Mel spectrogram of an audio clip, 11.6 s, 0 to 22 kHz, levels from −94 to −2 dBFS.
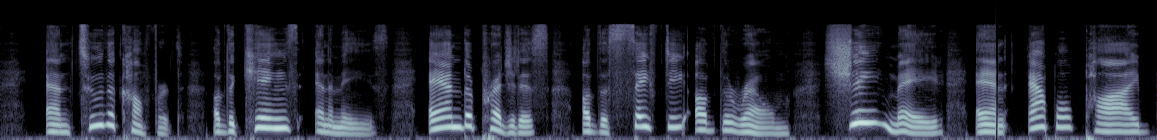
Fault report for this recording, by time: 9.95–9.98 gap 27 ms

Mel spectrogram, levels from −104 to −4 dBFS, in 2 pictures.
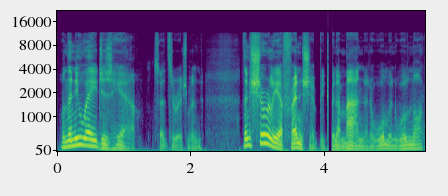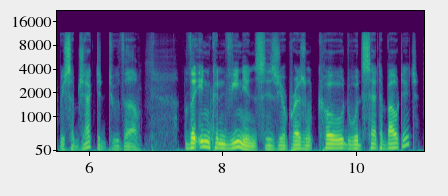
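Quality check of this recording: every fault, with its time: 4.07–4.13 gap 63 ms

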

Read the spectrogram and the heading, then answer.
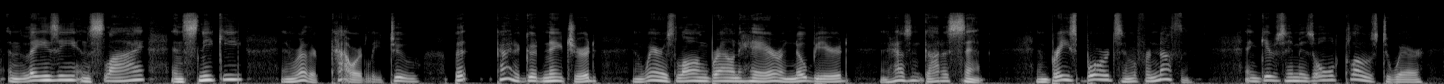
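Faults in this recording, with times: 2.38 gap 2.3 ms

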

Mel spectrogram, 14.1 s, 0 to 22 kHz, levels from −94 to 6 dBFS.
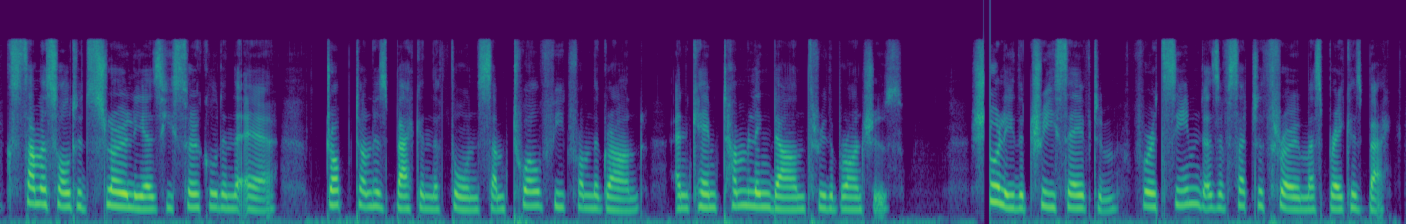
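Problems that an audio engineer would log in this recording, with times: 9.83–9.9 gap 66 ms

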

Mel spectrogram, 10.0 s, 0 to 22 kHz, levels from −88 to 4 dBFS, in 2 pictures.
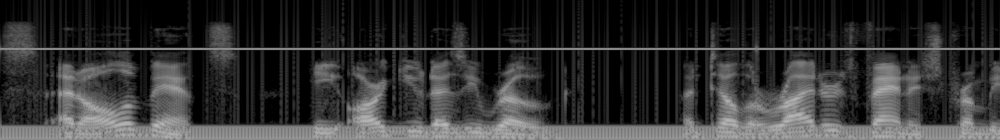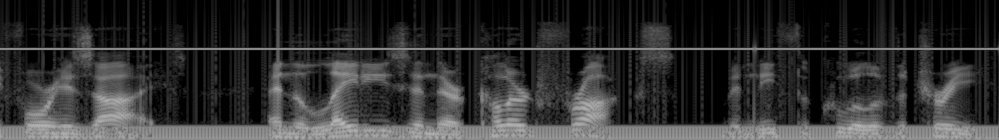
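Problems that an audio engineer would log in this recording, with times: crackle 53/s -32 dBFS
hum 60 Hz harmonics 6 -33 dBFS
tone 5200 Hz -32 dBFS
3.78–3.79 gap 6.2 ms
6.39 pop -9 dBFS
8.77–8.78 gap 7.3 ms

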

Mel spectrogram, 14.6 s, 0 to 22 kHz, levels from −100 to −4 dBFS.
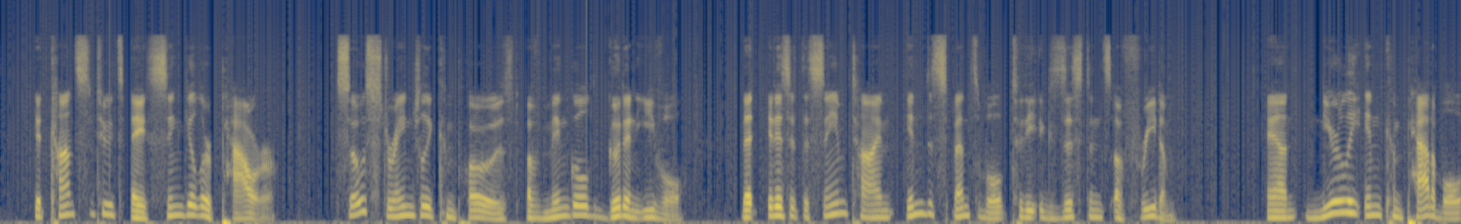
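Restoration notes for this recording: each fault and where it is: crackle 180/s -31 dBFS
1.09 pop -11 dBFS
5.86 pop -8 dBFS

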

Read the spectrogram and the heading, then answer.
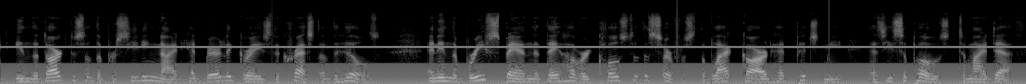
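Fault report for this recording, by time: buzz 50 Hz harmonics 19 -32 dBFS
tone 2200 Hz -31 dBFS
2.72 pop -18 dBFS
6.77 pop -12 dBFS
8.29 pop -12 dBFS

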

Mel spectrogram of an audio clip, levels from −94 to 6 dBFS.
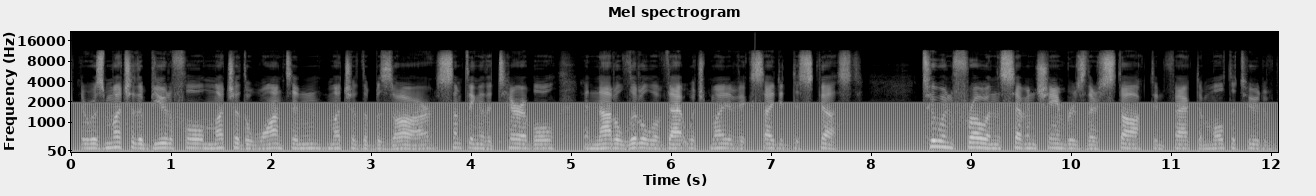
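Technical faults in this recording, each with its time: buzz 50 Hz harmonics 38 -27 dBFS
6.83–6.84 gap 9.4 ms

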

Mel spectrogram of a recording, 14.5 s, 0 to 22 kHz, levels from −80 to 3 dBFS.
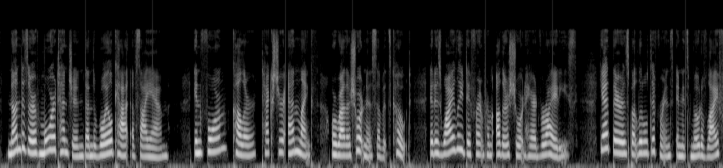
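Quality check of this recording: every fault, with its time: tick 45 rpm -16 dBFS

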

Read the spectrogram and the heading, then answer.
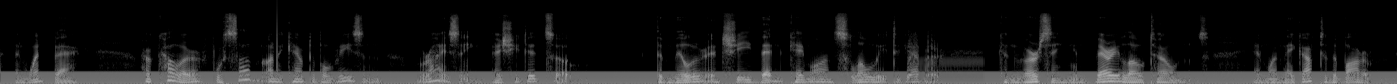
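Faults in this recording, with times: buzz 50 Hz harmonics 11 -35 dBFS
2.77 pop -15 dBFS
9.06–9.84 clipped -27 dBFS

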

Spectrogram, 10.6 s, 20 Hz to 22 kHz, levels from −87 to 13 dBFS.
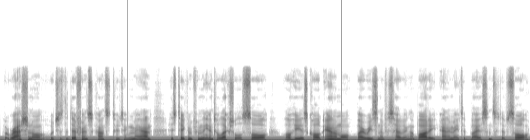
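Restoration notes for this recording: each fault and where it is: buzz 50 Hz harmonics 11 -24 dBFS
2.55 pop -11 dBFS
6.83 pop -6 dBFS

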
